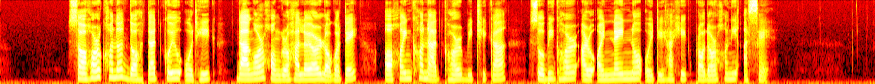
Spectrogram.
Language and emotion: Assamese, neutral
